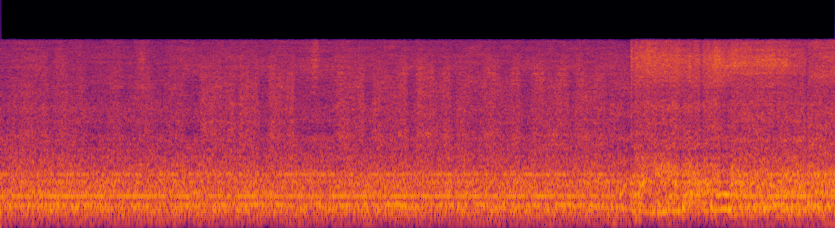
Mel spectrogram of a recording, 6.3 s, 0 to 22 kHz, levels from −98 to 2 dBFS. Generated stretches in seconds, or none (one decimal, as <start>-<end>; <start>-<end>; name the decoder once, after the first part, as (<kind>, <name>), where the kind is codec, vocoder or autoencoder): 4.6-5.5 (codec, SNAC)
